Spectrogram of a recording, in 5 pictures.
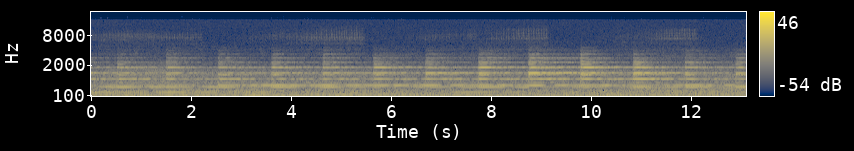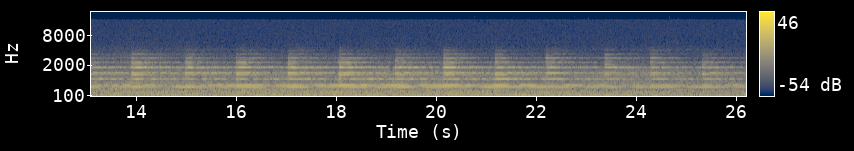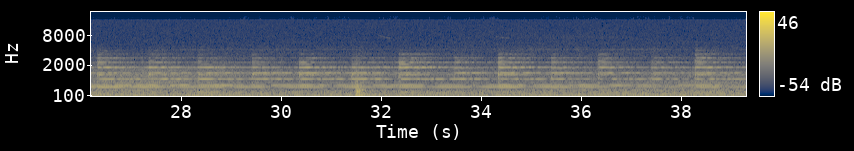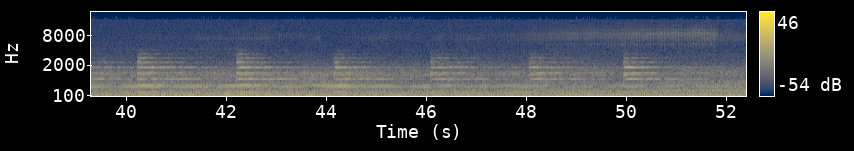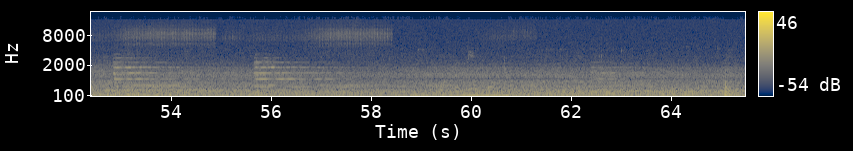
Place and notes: Parking de l'école, Chindrieux, France - Midi en été
Sur le parking de l'école de Chindrieux par une belle journée d'été, sonnerie du clocher, quelques criquets et oiseaux, le bruit de la circulation sur la RD 991 qui traverse le village.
